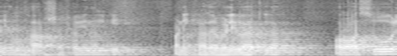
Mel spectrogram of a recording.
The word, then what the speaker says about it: رسول: ലക്കും റസൂൽ. ലക്കും എന്നതിൽ സാക്കിൻ തമീമിനെ ഇദ്ഹാർ ഷഫവി നൽകി മണിക്കാതെ വെളിവാക്കുക. റസൂൽ എന്നതിൽ റാഇന് തഫ്ഖീം കൊടുക്കുക. ലക്കും റസൂലുൻ റാഇ തടിപ്പിച്ച് ഉച്ചരിക്കണം എന്നർത്ഥം. റസൂലുൻ അമീൻ.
